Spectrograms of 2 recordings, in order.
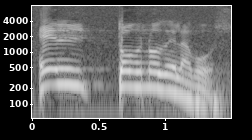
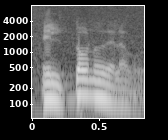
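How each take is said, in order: First: "el tono de la voz" lifted and projected; emphatic announcement. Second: "El tono de la voz" repeated lower and settled; calm low restatement of "El tono de la voz". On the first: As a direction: call out the heading "el tono de la voz" with raised pitch. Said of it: "uno de ellos es". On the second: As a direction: say "El tono de la voz" again, dropping the pitch. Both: Shown as a demonstration.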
